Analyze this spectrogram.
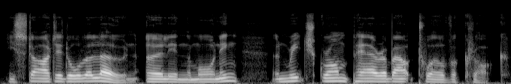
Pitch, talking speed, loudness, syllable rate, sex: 125 Hz, 165 wpm, -17 LUFS, 5.5 syllables/s, male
